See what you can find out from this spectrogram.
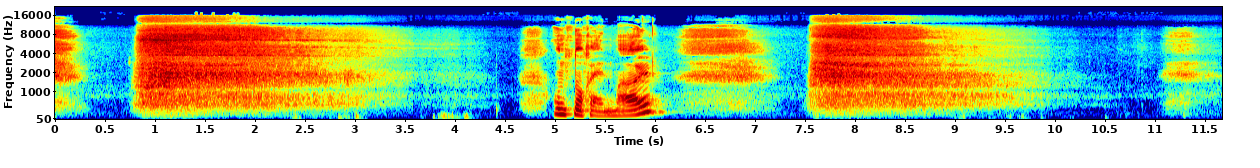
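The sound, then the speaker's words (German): Two long, deep exhales, each a loud breathy whoosh lasting a few seconds, with a short spoken phrase in between; a person sitting in a chair exhales deeply and audibly as a relaxation breathing exercise. “Atmen Sie bitte tief aus, am besten hörbar mit Geräusch.”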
